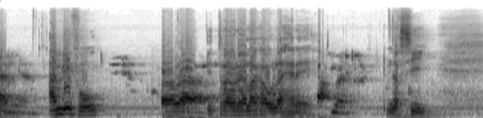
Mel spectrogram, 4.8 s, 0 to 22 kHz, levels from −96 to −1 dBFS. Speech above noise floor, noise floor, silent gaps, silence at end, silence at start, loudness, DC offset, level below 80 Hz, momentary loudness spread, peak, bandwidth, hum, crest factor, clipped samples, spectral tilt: 20 dB; -34 dBFS; none; 0 s; 0 s; -15 LUFS; under 0.1%; -46 dBFS; 19 LU; -6 dBFS; 15.5 kHz; none; 10 dB; under 0.1%; -5 dB/octave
